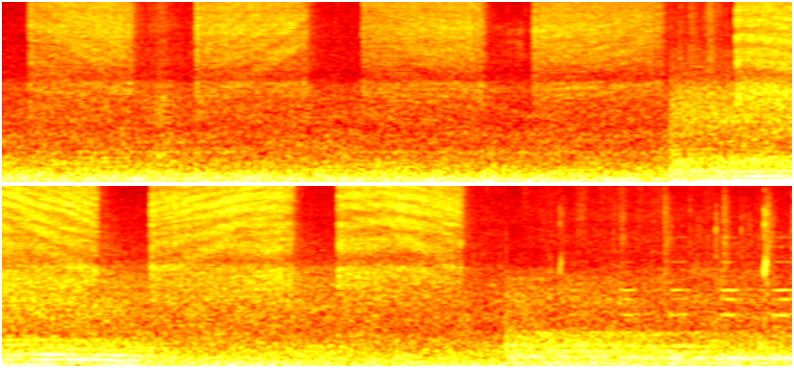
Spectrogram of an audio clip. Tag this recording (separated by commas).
spraying water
